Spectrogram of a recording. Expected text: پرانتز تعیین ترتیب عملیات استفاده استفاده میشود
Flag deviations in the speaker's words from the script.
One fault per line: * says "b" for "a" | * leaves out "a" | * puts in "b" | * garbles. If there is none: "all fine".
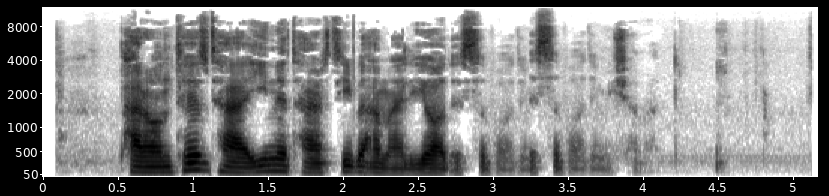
all fine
